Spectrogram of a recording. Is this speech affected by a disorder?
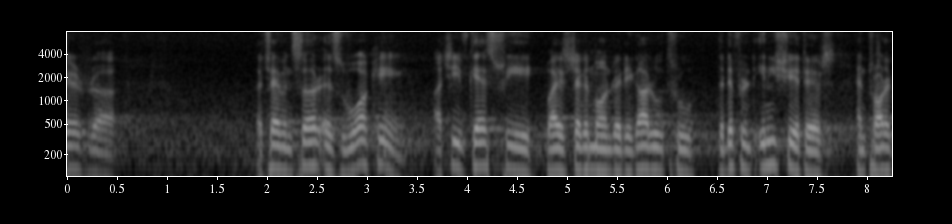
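No.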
